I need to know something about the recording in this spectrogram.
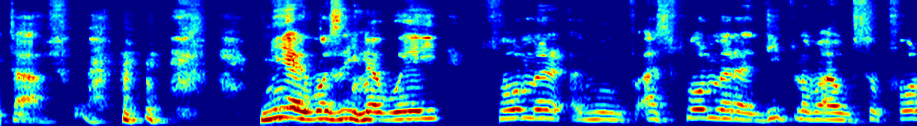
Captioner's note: chuckles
